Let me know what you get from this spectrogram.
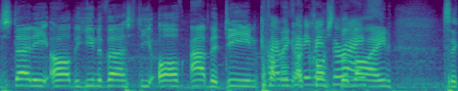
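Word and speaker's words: Aberdeen: good to note that I've managed to actually pronounce abedine properly yeah for those of you that just joined in Jo's pronounced abedine abin I've been calling it abedin for a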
